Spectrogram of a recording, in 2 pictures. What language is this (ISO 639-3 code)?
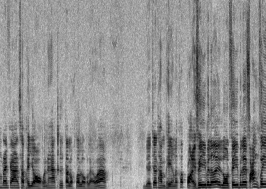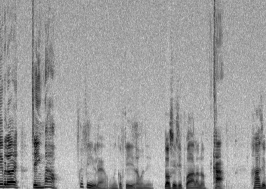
tha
